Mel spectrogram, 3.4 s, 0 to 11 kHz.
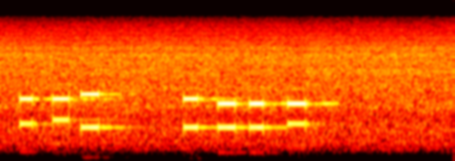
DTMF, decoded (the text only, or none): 583 2114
